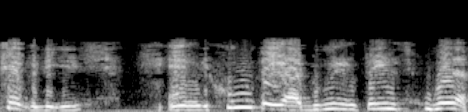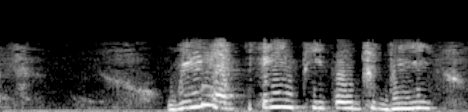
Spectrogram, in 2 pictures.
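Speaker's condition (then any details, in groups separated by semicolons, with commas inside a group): Cerebral palsy; visible physical disability, lives independently, drives own car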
